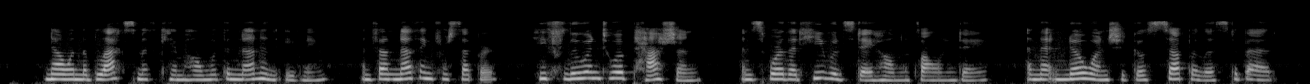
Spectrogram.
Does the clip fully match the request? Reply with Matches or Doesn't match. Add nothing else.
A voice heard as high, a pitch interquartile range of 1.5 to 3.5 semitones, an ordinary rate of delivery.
Matches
